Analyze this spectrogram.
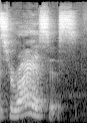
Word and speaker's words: psoriasis: Yeah, the P is not sounded, it's silent. And the silent P on Ptolemy, and psychic, and pterodactyl again. And psoriasis.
